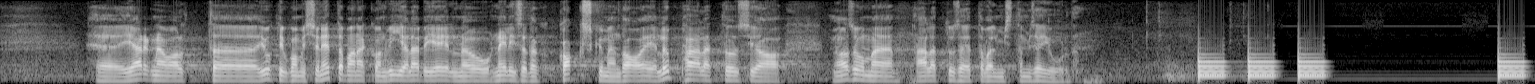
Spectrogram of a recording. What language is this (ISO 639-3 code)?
est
